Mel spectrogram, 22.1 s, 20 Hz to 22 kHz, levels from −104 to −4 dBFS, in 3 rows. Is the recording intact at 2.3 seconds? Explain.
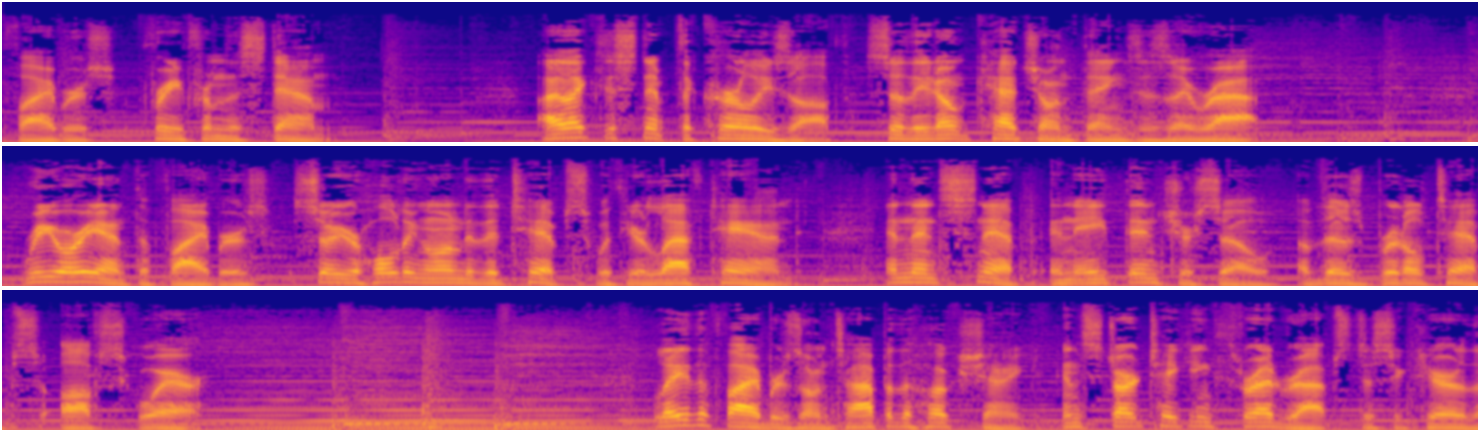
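Yes, the audio is intact at 2.3 seconds, with no dropout, click, distortion or other fault at that moment.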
